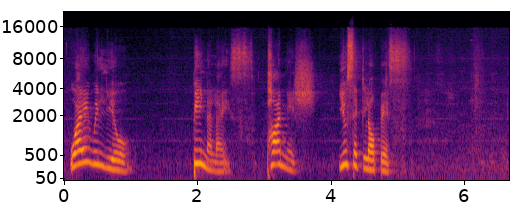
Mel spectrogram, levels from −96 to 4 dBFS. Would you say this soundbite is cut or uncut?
uncut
